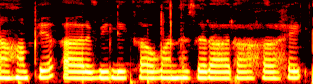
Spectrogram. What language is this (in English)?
Hindi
